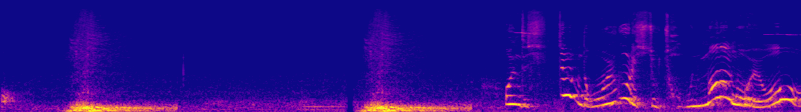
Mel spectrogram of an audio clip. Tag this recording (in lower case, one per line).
speech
